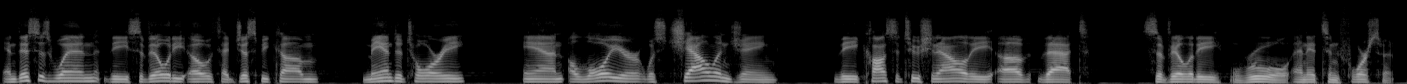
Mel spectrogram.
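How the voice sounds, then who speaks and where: A man's voice: medium pitch, fairly even intonation, measured pace, clear, resonant tone, no echo. Man lecturing fellow lawyers, dry sound. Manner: explanatory, often checks in with "okay?". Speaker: lawyer giving a talk. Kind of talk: conference presentation.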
